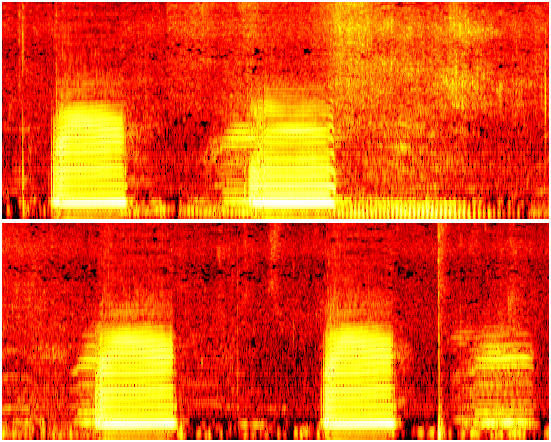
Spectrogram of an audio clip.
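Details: Frog calling in water: five loud, nasal, harmonic-rich croaks, each lasting under a second and spaced about two seconds apart, with a low rumbling noise filling the gap after the second call.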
